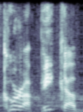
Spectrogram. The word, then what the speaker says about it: Kurapika: Holy Uh, that's not how you say his name. It's Kurrapika, bro.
